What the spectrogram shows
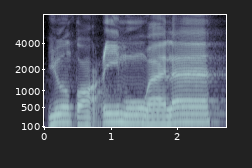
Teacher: huruf ta berharokat sukun kita pantulkan atau kita qalqalahkan. Yut'imu wa la, huruf la kita panjangkan 2 harokat karena terdapat tanda alif di depannya yang ini.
